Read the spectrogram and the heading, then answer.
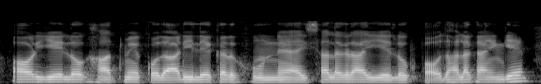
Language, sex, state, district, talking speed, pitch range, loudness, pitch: Hindi, male, Bihar, Araria, 190 wpm, 105-115 Hz, -15 LUFS, 110 Hz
